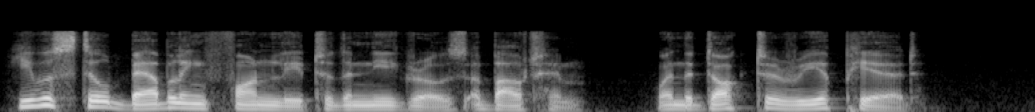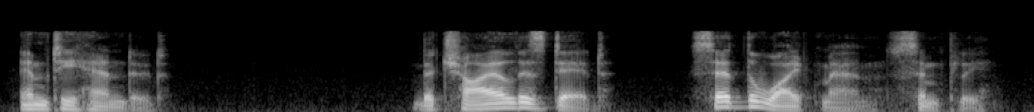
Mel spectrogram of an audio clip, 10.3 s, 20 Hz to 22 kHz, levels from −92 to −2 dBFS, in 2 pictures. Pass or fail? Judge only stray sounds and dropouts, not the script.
pass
